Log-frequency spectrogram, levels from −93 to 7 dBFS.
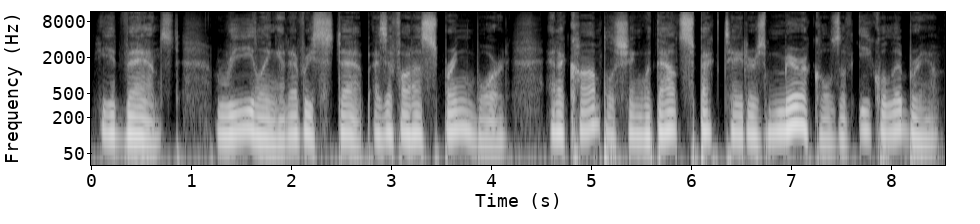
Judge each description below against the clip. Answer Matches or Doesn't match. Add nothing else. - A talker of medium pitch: Doesn't match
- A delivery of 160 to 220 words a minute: Doesn't match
